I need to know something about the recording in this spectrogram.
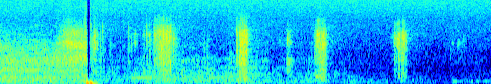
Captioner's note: footsteps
